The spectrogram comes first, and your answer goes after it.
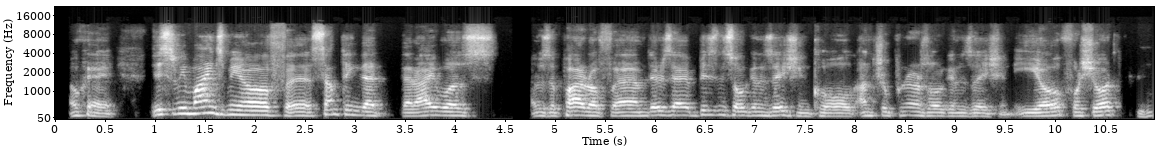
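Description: A man at medium pitch, an ordinary speaking voice, ordinary pitch variation and a moderate pace. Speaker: podcast host. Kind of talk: casual interview. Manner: uses many filler words.

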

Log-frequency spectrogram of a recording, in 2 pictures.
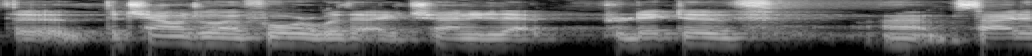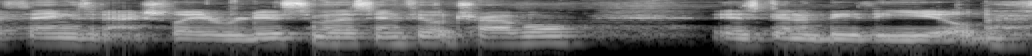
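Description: Amid noticeable background noise and audible room echo, a man talks at a fairly quick pace with medium pitch and fairly even intonation. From Kentucky. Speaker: PhD student in engineering. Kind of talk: interview. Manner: hesitant with fillers.

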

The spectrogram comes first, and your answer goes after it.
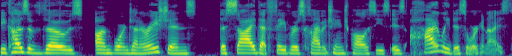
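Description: On a very clean recording with a silent background, a woman speaks in a plain, everyday voice at medium pitch and a moderate pace, her intonation fairly even. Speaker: podcast host. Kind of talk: casual chat. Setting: studio.

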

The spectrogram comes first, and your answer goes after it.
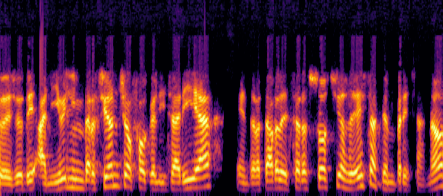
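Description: This man talks at a very fast pace. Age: 40s. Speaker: entrepreneur and financial author. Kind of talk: radio interview. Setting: phone call.

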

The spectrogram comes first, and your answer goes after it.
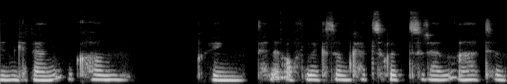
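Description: A woman with an unremarkable speaking voice talks at a fairly high pitch and a fairly slow pace. Her intonation is fairly even, and the sound is dry and close with no echo. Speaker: meditation guide. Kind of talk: guided meditation. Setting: solo podcast recording. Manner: slow, calm, soothing; gentle, warm, unhurried.

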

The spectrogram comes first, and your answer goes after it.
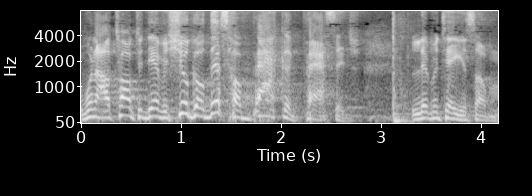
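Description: An animated tone and lively intonation come through audible room echo and noticeable background noise. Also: man. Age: 40s. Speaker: preacher. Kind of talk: sermon.

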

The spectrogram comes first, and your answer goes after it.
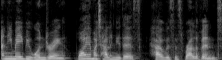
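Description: A woman's warm, enthusiastic voice in an American accent on a very clean recording with a silent background. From Ireland. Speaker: dietitian and podcast host. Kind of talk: solo podcast monologue, introduction. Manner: warm, enthusiastic, conversational.

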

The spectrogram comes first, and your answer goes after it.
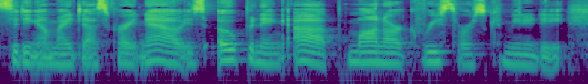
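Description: Speaking at a fairly quick pace against a quiet background, a woman talks with a Californian accent. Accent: Californian American English. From Southern California, Orange County. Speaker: district attorney. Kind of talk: radio interview. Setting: radio studio.

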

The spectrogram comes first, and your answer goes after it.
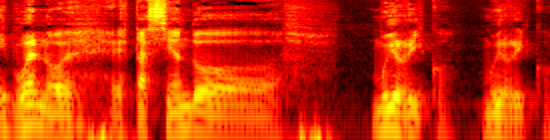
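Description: Against a very clean recording with a silent background, a man with a Portuguese accent speaks at a medium pitch and a very slow pace. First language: Portuguese (speaking Spanish). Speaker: football coach and podcast co-host. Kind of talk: casual chat. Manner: halting, many repetitions.

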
